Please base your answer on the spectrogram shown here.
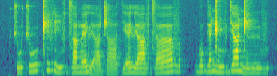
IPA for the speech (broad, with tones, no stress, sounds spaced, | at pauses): t͡ʃ u˩˧ t͡ʃ uː˧˥ ǁ i˥ v ɾ iː˩˧ v d͡z a˧ m ɛ˧˥ lʲ aː˩ d͡ʒ aː˩ tʲ ɛ˧˥ lʲ aː˧ v d͡z ɐː˧˥ v | ɡ o˧˥ ɡ ɛ˧˥ ŋ͡ǁ uː˧ v dʲ aː˥ ŋ͡ǁ ɨː˧ v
